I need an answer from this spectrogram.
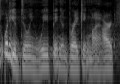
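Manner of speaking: "What are you doing" said soft, low and gentle, the voice dropping away; heartbroken. Retold or imitated. Paul gently rebuking his weeping friends, soft and heartbroken.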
